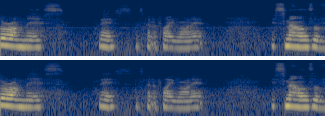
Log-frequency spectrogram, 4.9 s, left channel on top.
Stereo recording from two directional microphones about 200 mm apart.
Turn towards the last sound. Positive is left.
turn(degrees=10)  # may be behind; listen again after turning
